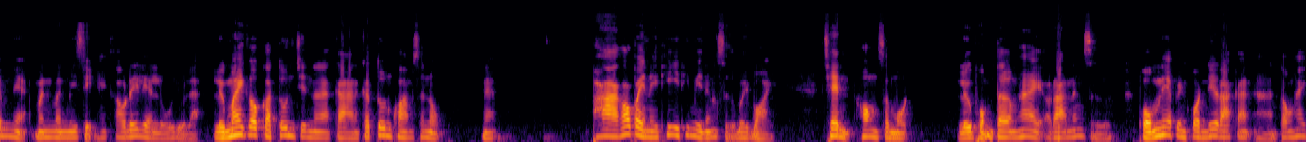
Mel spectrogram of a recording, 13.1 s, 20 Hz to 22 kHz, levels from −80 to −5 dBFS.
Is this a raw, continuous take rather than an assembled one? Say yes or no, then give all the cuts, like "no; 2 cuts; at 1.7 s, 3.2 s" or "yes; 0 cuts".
no; 1 cut; at 11.3 s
